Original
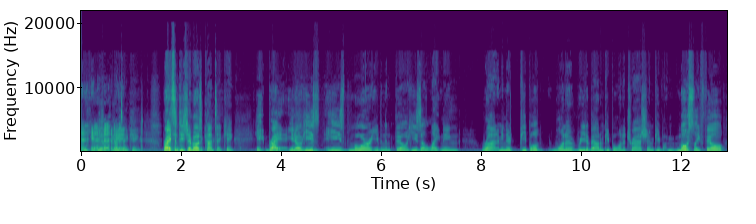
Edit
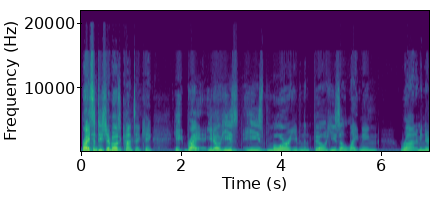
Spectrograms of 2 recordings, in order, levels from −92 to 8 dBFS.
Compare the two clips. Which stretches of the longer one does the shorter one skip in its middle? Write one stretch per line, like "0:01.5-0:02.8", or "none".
none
